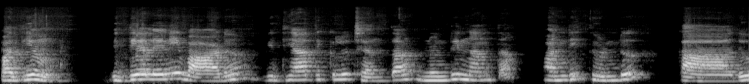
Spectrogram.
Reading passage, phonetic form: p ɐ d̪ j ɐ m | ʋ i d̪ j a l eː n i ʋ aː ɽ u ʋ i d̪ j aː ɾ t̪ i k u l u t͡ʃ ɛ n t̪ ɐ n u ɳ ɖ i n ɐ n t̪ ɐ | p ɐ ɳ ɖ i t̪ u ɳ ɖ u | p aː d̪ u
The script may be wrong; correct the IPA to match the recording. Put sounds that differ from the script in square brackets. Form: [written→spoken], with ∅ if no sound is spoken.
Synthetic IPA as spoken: p ɐ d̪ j ɐ m | ʋ i d̪ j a l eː n i ʋ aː ɽ u ʋ i d̪ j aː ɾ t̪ i k u l u t͡ʃ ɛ n t̪ ɐ n u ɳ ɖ i n ɐ n t̪ ɐ | p ɐ ɳ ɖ i t̪ u ɳ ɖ u | [p→k] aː d̪ u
